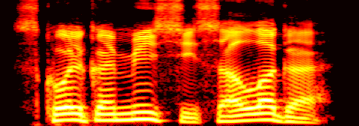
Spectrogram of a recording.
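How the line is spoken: Gruff bark. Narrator (Russian): рявкнул носорог

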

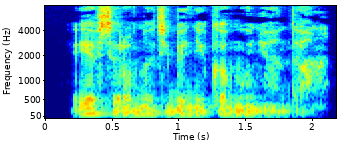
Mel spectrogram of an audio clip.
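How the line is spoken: Quiet, slightly indifferent. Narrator (Russian): тихо, даже слегка равнодушно произнес жнец

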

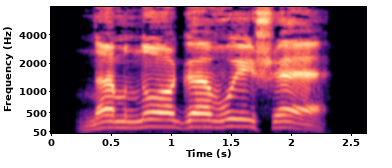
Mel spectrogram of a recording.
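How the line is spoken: Menacing roar. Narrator (Russian): проревел он, точно старый крокодил, собравшийся откусить голову какой-то твари поменьше

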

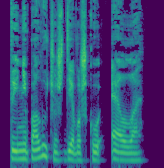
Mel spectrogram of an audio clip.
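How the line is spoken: Cold declaration. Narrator (Russian): заявил холодно

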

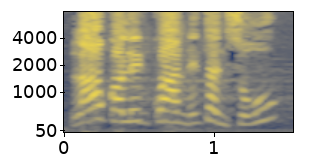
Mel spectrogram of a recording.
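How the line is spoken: Angry old man shouting. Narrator (Vietnamese): Bắc Cực lão nhân tức giận hét

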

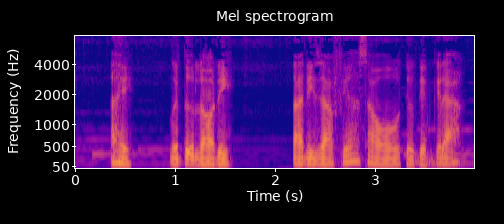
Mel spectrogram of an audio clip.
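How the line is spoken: Laughing, then speaking. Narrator (Vietnamese): Đường Bảo Nghiêu lại cười phá lên, mới cười được vài tiếng chợt cảm thấy mắc tiểu, liền nói

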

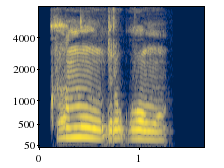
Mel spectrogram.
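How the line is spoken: Mumbled. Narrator (Russian): промямлил Грыжа

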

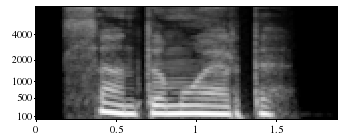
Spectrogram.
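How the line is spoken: Creaky, through gritted teeth. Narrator (Russian): проскрипела Марица сквозь зубы

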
